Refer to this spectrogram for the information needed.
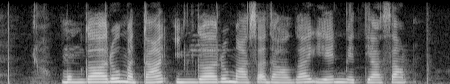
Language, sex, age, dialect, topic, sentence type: Kannada, female, 18-24, Dharwad Kannada, agriculture, question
